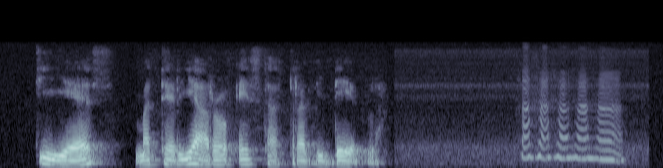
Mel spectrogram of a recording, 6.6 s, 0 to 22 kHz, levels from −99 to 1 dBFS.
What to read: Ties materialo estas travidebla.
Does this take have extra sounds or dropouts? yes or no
yes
